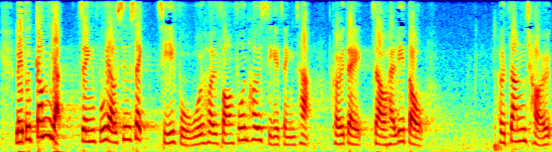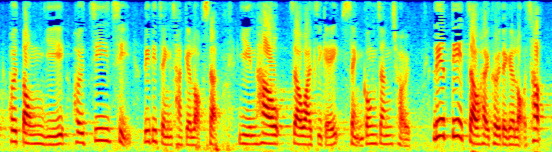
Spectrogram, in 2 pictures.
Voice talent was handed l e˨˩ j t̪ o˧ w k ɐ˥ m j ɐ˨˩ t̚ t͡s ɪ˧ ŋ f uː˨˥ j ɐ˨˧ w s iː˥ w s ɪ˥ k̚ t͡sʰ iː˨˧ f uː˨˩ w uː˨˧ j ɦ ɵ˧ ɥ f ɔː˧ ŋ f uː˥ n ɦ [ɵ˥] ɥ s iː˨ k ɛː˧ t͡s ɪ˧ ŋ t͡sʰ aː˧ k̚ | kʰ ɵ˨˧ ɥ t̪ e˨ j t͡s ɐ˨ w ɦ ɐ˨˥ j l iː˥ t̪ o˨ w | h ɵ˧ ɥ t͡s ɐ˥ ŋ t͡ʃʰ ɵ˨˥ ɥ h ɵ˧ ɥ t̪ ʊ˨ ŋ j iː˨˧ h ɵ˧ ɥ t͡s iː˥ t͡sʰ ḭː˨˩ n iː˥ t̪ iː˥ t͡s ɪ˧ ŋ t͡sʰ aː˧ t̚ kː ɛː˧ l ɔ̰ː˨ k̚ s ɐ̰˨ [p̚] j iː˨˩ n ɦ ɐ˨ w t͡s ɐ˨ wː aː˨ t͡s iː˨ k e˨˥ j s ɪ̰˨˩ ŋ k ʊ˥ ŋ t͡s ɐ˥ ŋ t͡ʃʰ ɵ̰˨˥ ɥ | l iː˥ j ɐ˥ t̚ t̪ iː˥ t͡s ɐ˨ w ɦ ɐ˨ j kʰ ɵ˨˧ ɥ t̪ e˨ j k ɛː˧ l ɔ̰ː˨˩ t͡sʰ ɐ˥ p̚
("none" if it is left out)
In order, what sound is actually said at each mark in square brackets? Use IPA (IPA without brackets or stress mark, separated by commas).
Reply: ɵ˥, t̚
